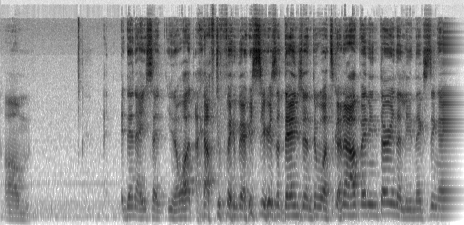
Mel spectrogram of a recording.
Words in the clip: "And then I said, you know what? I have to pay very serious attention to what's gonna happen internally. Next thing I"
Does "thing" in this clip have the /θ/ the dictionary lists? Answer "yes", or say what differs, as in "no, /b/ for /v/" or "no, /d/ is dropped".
no, /t/ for /θ/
